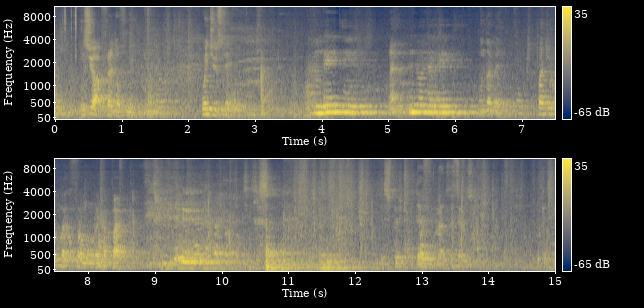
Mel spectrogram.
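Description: A man speaks loudly and with fervour into a microphone.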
